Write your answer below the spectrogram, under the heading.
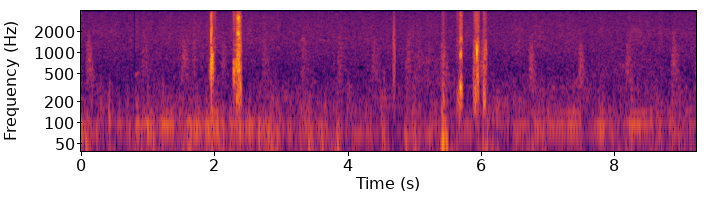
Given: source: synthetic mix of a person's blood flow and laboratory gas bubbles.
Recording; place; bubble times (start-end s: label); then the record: Doppler ultrasound of blood flow; subclavian vein
1.93-2.02 s: bubbles
2.27-2.42 s: bubbles
5.63-5.74 s: bubbles
5.88-5.98 s: bubbles
6.03-6.10 s: bubbles
From the record:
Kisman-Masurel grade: 213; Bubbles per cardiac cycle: several, 3 to 8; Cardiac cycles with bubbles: 1 to 10%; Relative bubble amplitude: loud (0.450 to 0.775); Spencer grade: 1 (occasional bubble signal discernible with the cardiac motion signal, with majority of cardiac periods free of bubbles); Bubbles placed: anywhere in the cardiac cycle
